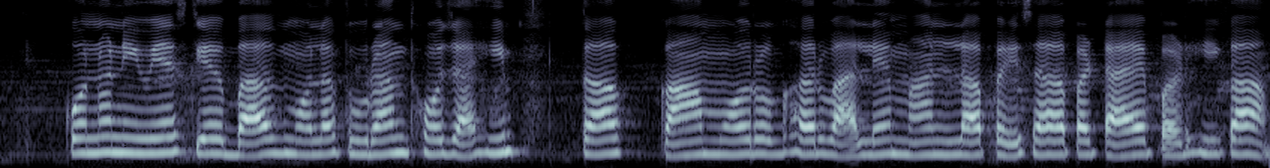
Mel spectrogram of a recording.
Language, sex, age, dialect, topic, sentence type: Chhattisgarhi, female, 18-24, Central, banking, question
